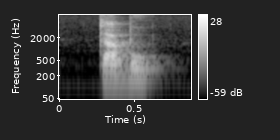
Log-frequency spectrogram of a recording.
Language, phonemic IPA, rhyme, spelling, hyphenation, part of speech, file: Dutch, /taːˈbu/, -u, taboe, ta‧boe, noun / adjective, Nl-taboe.ogg
- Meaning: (noun) taboo, prohibition; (adjective) taboo, not allowed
